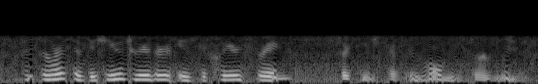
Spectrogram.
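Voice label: CODEC2 1600 bps speech, snr10db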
